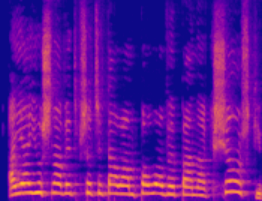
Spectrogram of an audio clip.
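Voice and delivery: put-on high, loud bragging child; proud little girl boasting loudly. A narrator's reading. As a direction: show off to the author. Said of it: "pochwaliła się Buba".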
